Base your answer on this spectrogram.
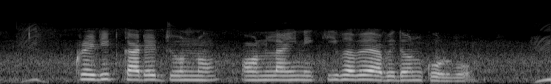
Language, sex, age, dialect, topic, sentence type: Bengali, female, 18-24, Standard Colloquial, banking, question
